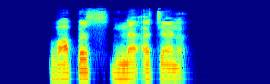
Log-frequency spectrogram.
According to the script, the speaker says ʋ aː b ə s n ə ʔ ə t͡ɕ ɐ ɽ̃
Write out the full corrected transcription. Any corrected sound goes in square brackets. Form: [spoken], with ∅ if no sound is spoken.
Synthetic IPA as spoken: ʋ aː [p] ə s n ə ʔ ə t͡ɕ [ə] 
